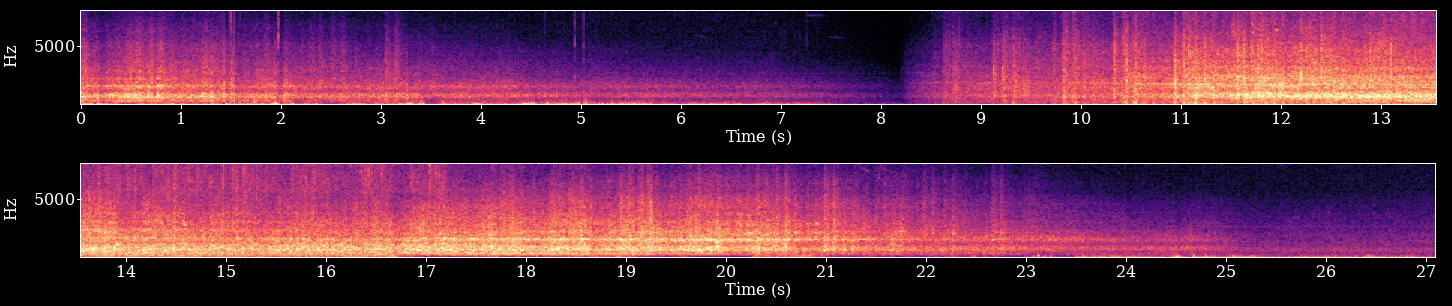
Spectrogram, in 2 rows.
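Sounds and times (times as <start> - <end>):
passenger train passing: 0.0 - 7.2, 8.2 - 27.0.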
